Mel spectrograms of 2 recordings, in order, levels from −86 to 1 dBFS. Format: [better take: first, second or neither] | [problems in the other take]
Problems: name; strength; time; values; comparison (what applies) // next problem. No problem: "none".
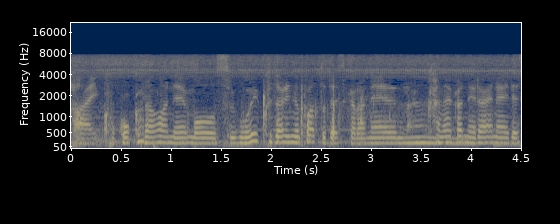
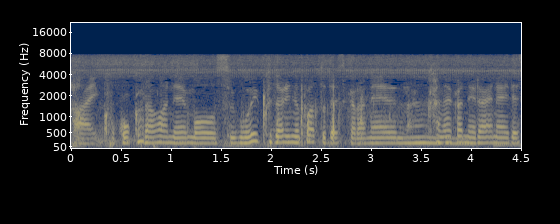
second | background sound (Wind instrument, woodwind instrument); 19 dB below the speech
